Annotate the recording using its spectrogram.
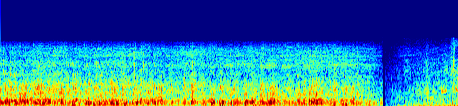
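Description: A sled scrapes over packed snow.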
